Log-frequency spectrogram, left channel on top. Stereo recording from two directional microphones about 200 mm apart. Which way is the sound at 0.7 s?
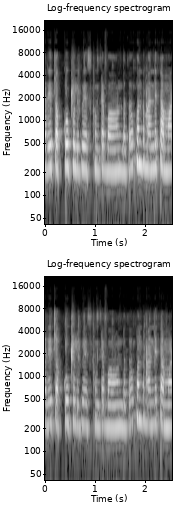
25° left (ahead or behind).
